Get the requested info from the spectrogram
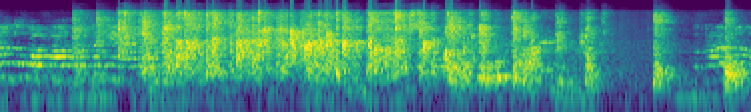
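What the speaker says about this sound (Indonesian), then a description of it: "Tepuk tangan untuk kelompok pertanian." Classroom clapping for a student agriculture group: a voice speaks briefly, then a burst of close, crisp hand claps from a small group runs several seconds before a short gap and a voice again.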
